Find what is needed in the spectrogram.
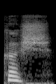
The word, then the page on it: coche: francais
